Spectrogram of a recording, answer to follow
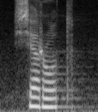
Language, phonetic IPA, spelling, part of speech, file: Belarusian, [sʲaˈrot], сярод, preposition, Be-сярод.ogg
- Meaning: among, amongst, in the midst of, inside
